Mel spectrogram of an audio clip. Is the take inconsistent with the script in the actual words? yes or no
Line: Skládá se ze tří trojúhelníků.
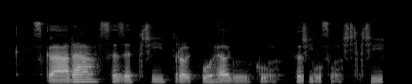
yes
